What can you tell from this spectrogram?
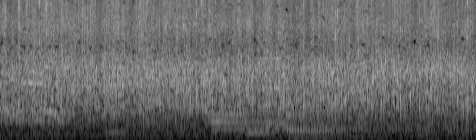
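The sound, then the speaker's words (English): A crowd claps steadily and loudly for a preacher speaking about himself, a dense, unbroken wash of hand claps with faint voices rising through it partway along. “I wouldn't be clapping for that.”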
